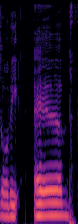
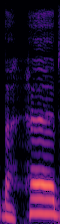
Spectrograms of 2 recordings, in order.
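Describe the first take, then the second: First: The word is said the American way. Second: The word is said the British way.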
